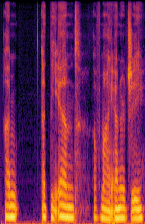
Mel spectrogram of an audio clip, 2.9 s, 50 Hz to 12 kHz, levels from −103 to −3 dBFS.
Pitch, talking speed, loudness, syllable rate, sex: 150 Hz, 145 wpm, -16 LUFS, 4.3 syllables/s, female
